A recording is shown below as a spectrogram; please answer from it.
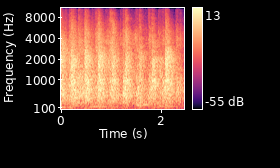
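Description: Applause from a small group: hand claps coming evenly, about four a second.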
